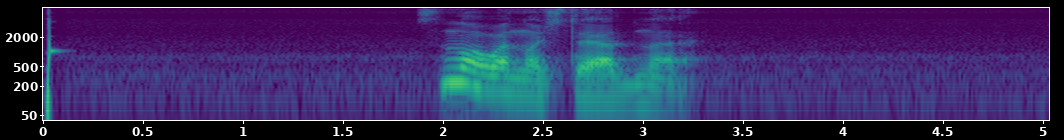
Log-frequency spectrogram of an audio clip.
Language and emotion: Russian, neutral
